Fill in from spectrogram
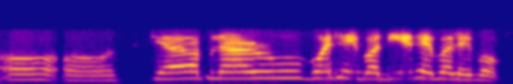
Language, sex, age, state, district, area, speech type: Assamese, female, 18-30, Assam, Jorhat, urban, conversation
